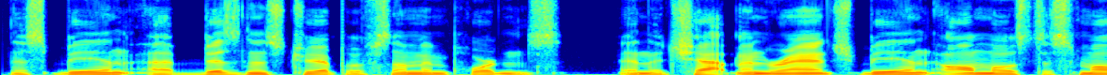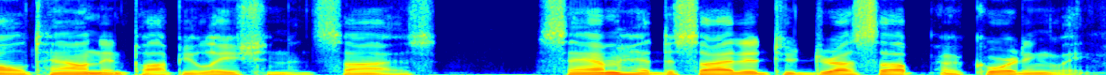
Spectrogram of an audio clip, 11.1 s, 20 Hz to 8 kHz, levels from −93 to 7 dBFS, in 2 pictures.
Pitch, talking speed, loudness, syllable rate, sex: 125 Hz, 150 wpm, -20 LUFS, 4.3 syllables/s, male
